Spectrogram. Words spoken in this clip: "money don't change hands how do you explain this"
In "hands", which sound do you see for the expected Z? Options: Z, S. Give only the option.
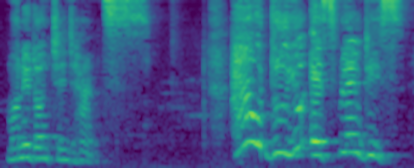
S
